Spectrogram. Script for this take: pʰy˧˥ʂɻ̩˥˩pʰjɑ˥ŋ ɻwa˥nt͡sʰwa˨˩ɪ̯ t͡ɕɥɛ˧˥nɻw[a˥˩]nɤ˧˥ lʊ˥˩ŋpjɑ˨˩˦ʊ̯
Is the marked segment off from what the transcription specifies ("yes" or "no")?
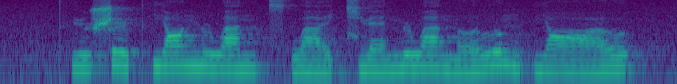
no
